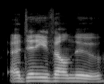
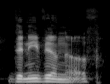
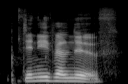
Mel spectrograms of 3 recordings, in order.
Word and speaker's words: Denis Villeneuve: anything he could surprise and be like the did evil new like last year 2014 I made it in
